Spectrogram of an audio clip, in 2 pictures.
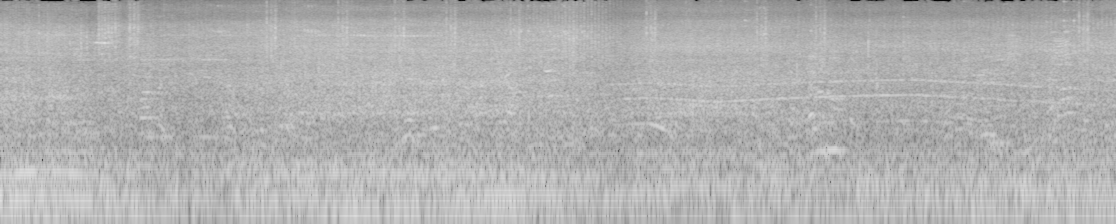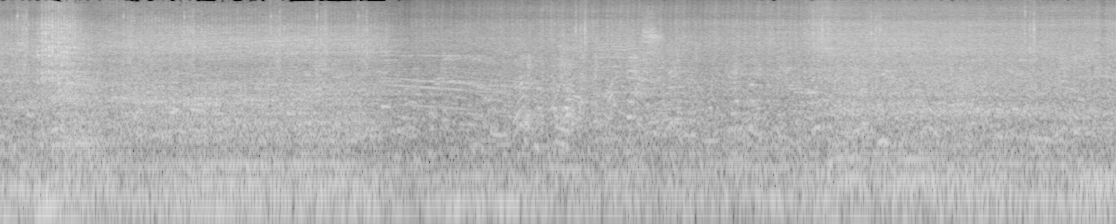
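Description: Old military jeep engines rumble past at low speed.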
